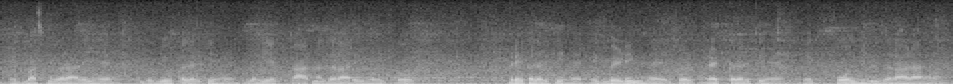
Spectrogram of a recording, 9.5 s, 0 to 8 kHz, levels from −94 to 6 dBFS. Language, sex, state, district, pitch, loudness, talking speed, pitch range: Hindi, male, Jharkhand, Sahebganj, 95 Hz, -18 LUFS, 240 wpm, 95-100 Hz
